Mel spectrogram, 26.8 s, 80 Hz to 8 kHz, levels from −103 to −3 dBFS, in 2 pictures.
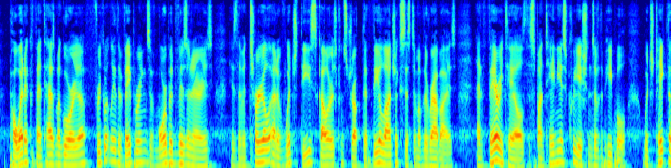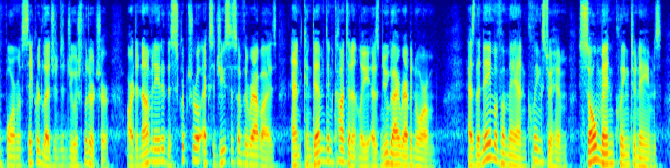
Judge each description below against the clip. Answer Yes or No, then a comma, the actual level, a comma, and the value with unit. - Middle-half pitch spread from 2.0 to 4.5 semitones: No, wide, 5.4 semitones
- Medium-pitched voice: No, low, 125 Hz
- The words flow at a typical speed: Yes, average, 155 wpm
